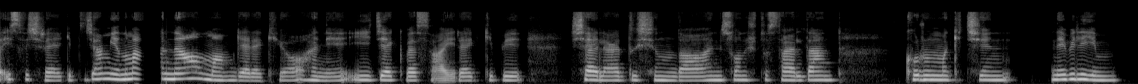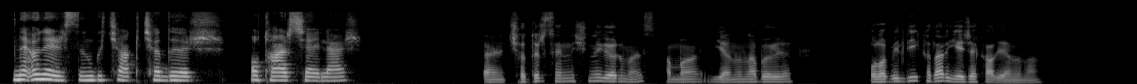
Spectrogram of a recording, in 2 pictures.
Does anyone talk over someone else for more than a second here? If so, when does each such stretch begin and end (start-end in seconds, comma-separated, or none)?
none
